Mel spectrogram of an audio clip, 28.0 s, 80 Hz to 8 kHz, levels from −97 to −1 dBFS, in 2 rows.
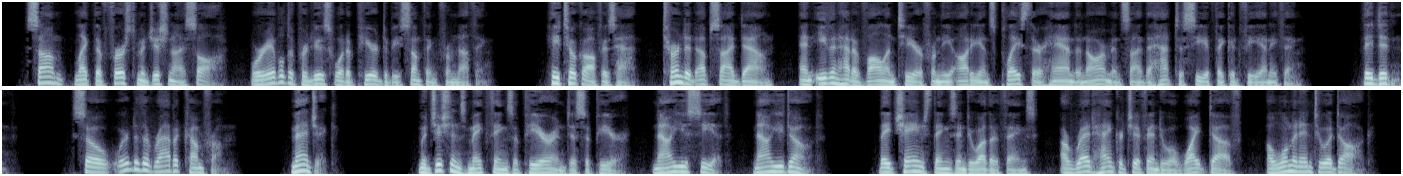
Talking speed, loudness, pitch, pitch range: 195 wpm, -25 LUFS, 100 Hz, 85-120 Hz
